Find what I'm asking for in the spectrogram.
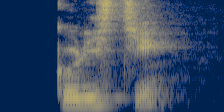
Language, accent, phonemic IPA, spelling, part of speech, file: French, France, /kɔ.lis.tje/, colistier, noun, LL-Q150 (fra)-colistier.wav
- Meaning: a fellow-candidate on a party list; running mate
